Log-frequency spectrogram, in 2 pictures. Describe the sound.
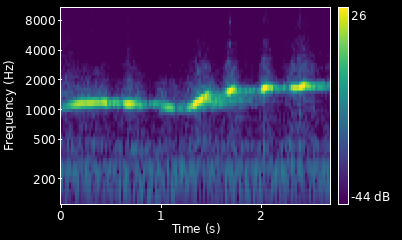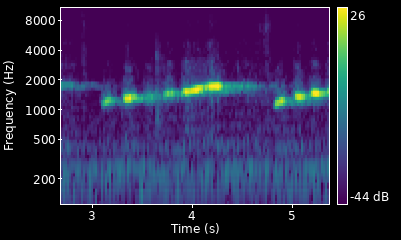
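A person whistles in imitation of a bird coming to an egg laid at the bottom of a tree: three sustained, wavering phrases that slide upward in pitch, with a slight warble and brief pauses between them, and no talking.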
